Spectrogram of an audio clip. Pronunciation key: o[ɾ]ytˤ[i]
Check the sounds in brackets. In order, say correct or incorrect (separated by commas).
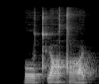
incorrect, incorrect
